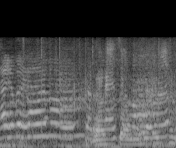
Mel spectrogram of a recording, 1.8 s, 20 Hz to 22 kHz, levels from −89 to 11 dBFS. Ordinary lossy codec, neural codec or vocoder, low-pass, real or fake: none; codec, 16 kHz, 2 kbps, X-Codec, HuBERT features, trained on general audio; none; fake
